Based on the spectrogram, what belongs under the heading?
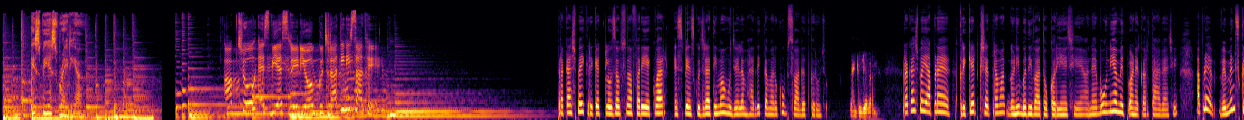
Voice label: gujarati; SBS Gujarati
